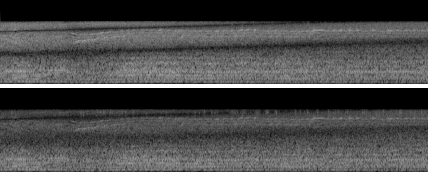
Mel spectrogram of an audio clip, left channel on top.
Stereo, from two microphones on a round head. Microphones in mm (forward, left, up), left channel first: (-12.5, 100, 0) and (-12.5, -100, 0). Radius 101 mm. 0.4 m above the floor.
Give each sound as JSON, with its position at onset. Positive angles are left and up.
{"t": 0.0, "sound": "a drone", "side_deg": 60}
